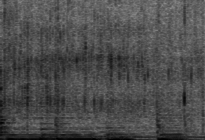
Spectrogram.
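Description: Shishito peppers with salt and pepper sizzle gently in a pan, a soft continuous frying hiss with a low hum underneath, quiet and close, no voices.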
